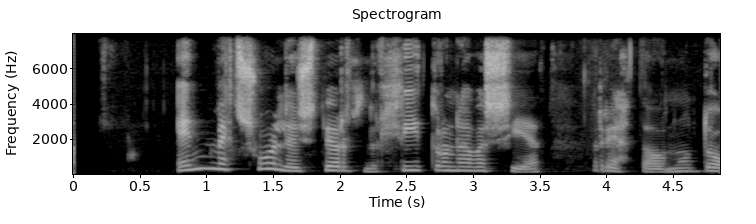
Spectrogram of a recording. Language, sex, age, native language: Icelandic, female, 60-69, Icelandic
